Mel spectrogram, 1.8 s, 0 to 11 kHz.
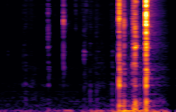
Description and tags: Finding the Plug
A quick recording of a 1/4" cable plugging into a receiving input.
Cable, 14, audio, click, equipment, metallic, MTC500-M002-s13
